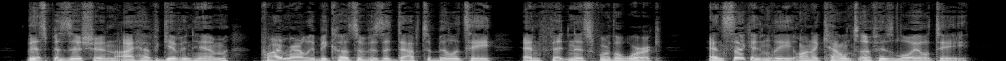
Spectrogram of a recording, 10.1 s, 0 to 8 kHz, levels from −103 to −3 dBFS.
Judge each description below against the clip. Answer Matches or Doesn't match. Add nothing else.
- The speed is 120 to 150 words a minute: Matches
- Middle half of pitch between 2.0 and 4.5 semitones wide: Doesn't match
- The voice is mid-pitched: Doesn't match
